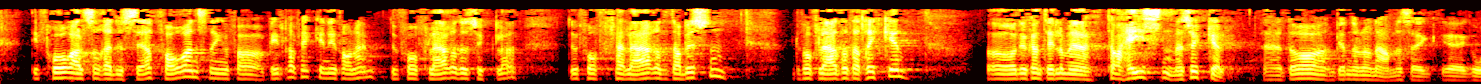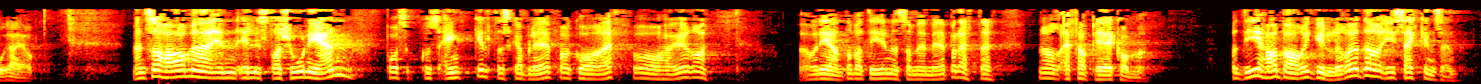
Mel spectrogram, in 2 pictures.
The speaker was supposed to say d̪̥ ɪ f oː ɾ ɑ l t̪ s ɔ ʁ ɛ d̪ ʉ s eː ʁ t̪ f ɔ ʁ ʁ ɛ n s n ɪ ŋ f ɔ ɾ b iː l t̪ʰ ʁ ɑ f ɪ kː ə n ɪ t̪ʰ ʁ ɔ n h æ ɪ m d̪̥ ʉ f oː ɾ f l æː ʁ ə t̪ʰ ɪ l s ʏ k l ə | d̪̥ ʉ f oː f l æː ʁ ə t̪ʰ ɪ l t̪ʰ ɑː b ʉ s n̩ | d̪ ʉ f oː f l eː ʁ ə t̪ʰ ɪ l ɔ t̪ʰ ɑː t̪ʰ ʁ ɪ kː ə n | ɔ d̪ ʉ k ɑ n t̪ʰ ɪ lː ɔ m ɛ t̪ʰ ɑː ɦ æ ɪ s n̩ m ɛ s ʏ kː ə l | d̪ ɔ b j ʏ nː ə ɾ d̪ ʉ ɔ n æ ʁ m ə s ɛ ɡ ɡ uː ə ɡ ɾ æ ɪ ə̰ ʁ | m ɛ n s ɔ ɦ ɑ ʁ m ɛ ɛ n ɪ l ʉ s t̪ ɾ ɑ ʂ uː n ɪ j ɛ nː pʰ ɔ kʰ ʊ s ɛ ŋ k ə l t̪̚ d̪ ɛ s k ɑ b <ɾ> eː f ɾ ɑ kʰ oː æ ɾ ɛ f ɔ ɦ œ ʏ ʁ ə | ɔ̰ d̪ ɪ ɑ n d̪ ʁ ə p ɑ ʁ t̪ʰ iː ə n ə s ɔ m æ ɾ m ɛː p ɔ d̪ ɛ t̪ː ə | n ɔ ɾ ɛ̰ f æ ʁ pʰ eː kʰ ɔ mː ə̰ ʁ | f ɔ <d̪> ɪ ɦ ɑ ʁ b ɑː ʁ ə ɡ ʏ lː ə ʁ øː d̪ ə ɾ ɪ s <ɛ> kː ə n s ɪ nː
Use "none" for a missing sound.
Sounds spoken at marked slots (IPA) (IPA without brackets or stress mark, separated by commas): l, d̪, ɛ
